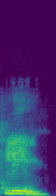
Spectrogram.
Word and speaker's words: ह्लीम: ये है ह्लीम, ह्लीम, HLEEM। इसका प्रोनाउंसिएशन ये है HLEEM, ह्लीम। ह्लीम, एक मंत्र हमने पहले पढ़ा था ह्रीम, ये ह्लीम है।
